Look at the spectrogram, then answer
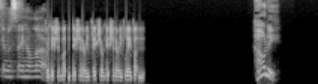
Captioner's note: screen reader narrating extremely rapidly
